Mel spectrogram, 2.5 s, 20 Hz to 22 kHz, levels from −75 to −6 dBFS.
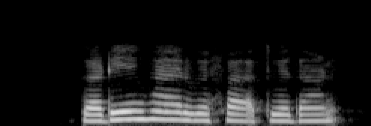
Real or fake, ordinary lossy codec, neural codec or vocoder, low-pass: real; MP3, 32 kbps; none; 5.4 kHz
